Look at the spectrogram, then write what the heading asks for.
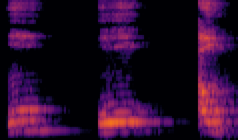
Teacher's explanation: उच्चारण करने पर होठों का आकार लगभग गोल सा हो जाता है, वो वृत्ताकार या वृत्तमुखी है वो माने जाते हैं।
